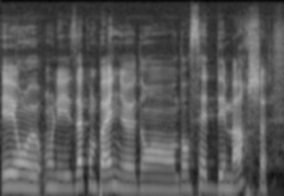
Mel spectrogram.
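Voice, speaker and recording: Here is a woman with a plain, everyday voice at a medium pitch, speaking at a moderate pace with fairly even intonation. The recording is very clean, with a silent background. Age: 20s. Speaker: influencer marketing agency director. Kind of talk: panel discussion.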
